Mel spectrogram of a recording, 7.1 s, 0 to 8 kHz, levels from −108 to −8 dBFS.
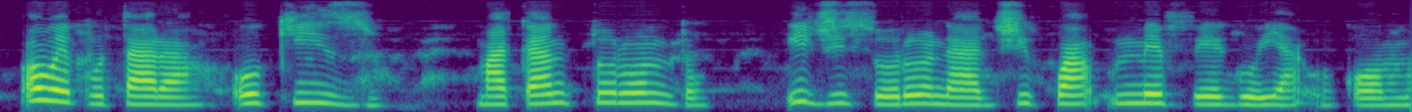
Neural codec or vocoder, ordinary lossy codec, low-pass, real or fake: codec, 16 kHz, 8 kbps, FunCodec, trained on LibriTTS, 25 frames a second; none; none; fake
